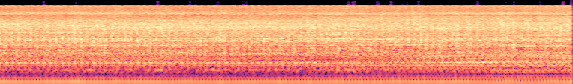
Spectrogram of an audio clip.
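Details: Subaru Impreza RS petrol boxer idling after a rallycross, steady hollow knock beneath the running noise; suspected rod knock, not confirmed.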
